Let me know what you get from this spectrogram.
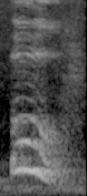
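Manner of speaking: high, loud stretching ooh; lightly voiced yawn. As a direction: give a big stretchy yawn sound. Iguana stretching, yawn sound.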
